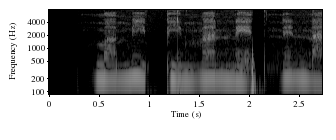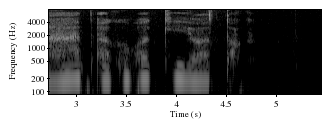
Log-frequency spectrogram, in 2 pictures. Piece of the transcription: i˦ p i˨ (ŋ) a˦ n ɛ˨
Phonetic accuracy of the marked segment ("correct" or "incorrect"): incorrect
